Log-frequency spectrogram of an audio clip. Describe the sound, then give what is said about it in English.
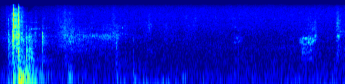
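A yellow front door of a house opens after its locks are unbolted: one sharp clunk at the start, then only faint low rustling and quiet movement. “The door opens.”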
